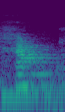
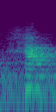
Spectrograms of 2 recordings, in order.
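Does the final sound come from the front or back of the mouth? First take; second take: front; back. First: The final sound is an ordinary front k. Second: The final sound is a deep back qaf. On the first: The speaker calls it wrong. "huruf qaf itu diganti pakai k" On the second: The speaker calls it right. "sebetulnya hak uh, pakai qaf"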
